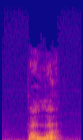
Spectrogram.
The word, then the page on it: pala: Xyzyl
